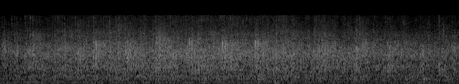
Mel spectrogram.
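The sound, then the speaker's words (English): Congregation applauding a man after a prayer in a church service, a fairly faint, steady and even patter of clapping with no talk over it. “you will not be applauded just like you applauded this man.”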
